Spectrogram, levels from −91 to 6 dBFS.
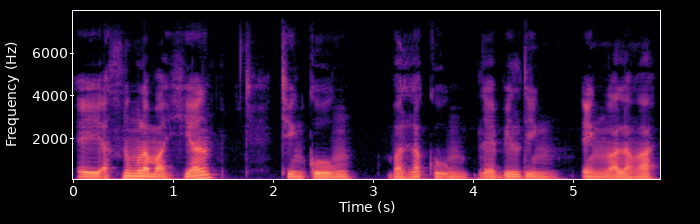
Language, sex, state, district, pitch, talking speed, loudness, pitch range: Mizo, male, Mizoram, Aizawl, 100 Hz, 145 wpm, -20 LUFS, 95-105 Hz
